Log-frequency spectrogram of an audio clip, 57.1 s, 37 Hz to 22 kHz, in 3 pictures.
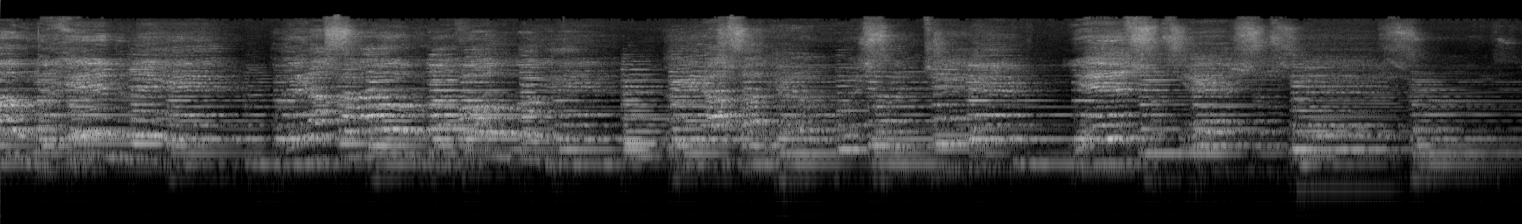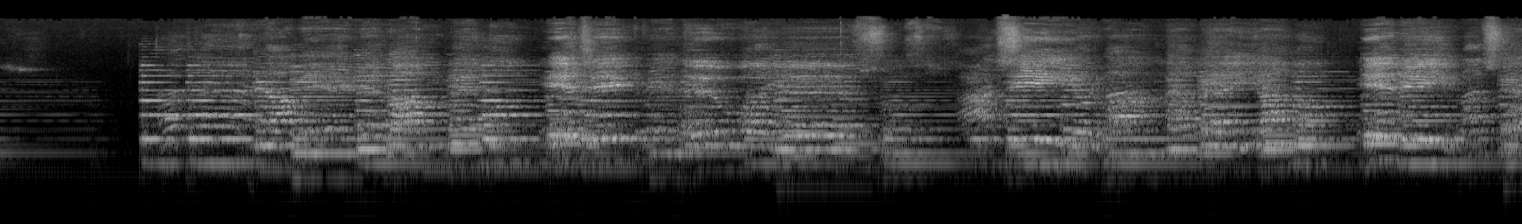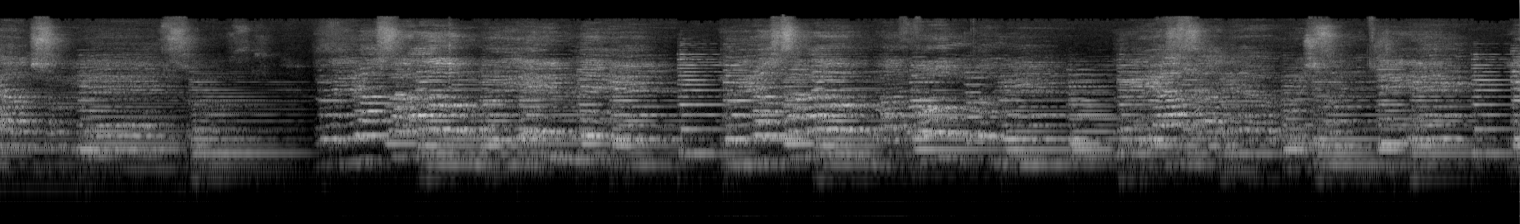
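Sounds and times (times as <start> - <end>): congregation singing a hymn: 0.0 - 57.0.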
